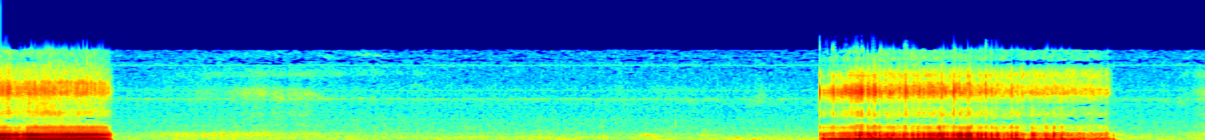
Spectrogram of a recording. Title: Zero hard at work. Snoring puppy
